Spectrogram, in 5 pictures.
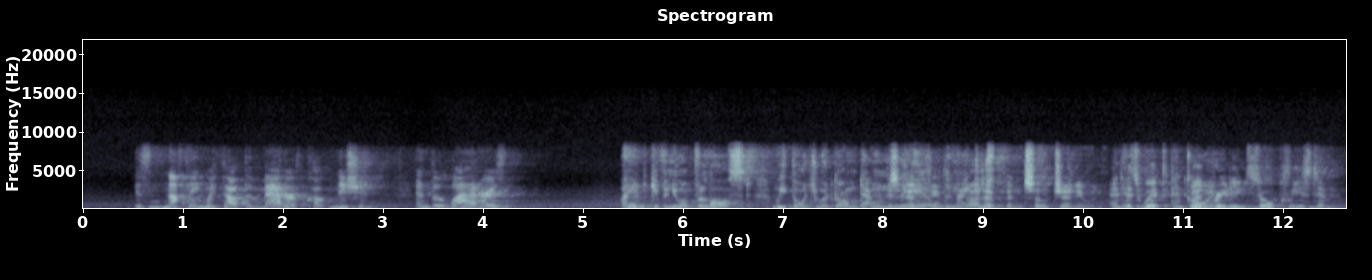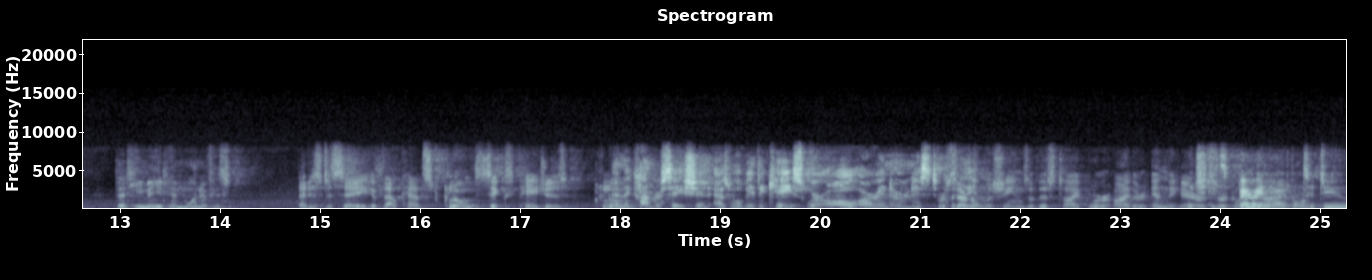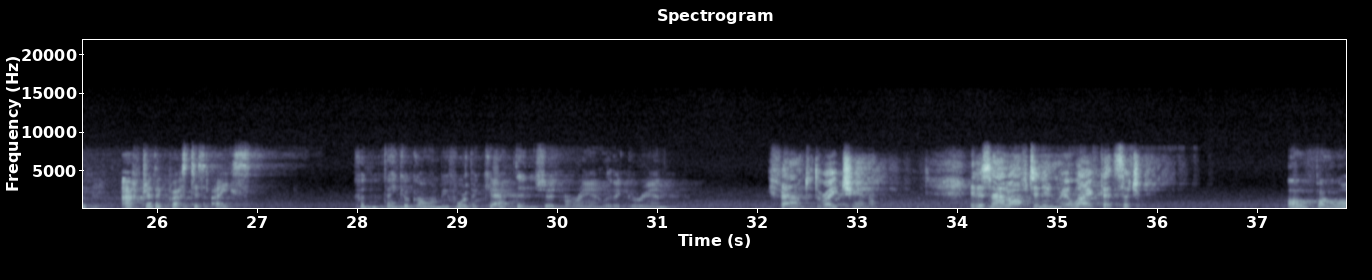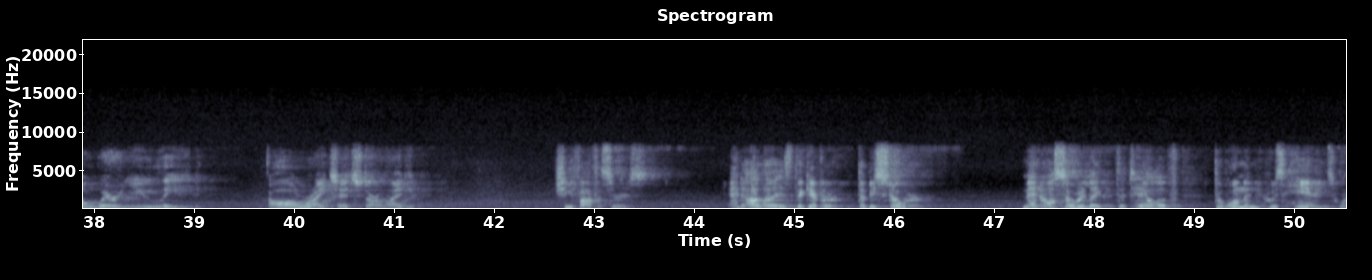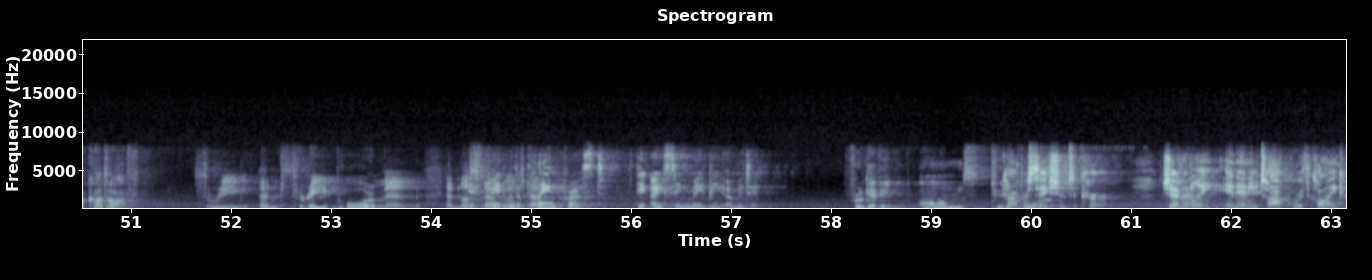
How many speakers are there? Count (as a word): nine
